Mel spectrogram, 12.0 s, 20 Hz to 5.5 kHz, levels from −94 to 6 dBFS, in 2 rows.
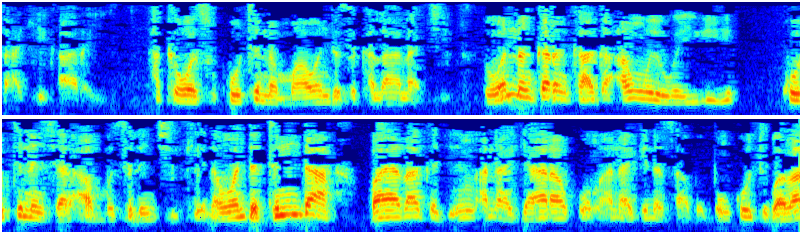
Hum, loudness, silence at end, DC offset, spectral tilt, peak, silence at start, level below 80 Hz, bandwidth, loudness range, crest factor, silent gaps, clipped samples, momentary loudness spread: none; -20 LUFS; 0 s; under 0.1%; -4.5 dB/octave; -2 dBFS; 0 s; -74 dBFS; 5.4 kHz; 5 LU; 18 dB; none; under 0.1%; 15 LU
